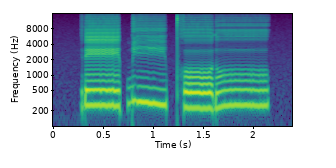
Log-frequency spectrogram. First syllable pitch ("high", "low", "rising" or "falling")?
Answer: low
